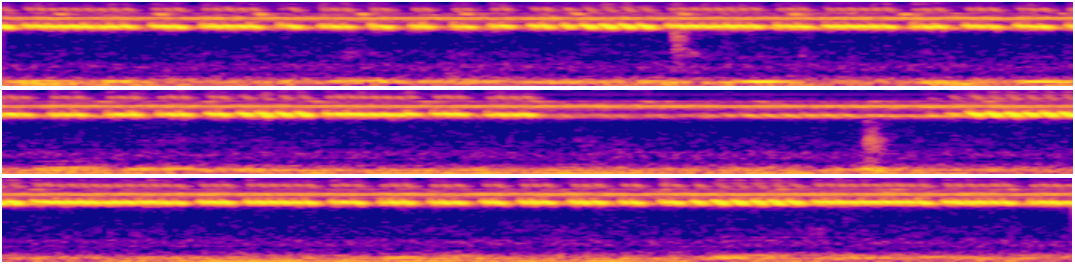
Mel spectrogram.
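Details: Shrill, sustained chirring of autumn insects, a bright steady tone joined by rapid pulsed trills that pause briefly near the middle, with two faint clicks and a quiet low hum beneath.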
